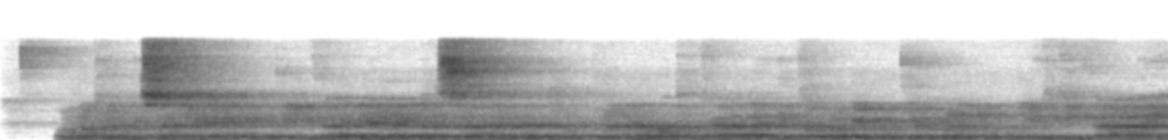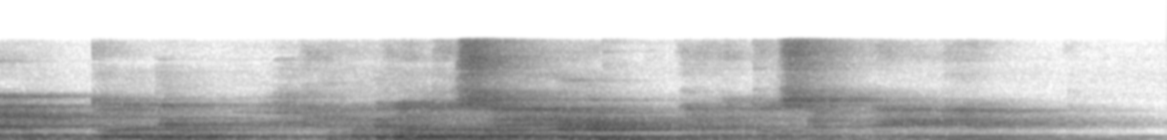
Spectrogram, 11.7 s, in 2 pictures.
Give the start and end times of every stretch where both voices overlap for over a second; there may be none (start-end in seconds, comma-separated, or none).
7.4-8.8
